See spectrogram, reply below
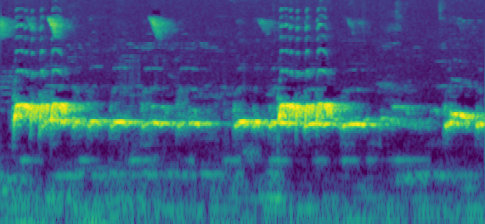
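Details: Zebra dove from the wild, recorded as a lure song for bird trapping: near-continuous trilled, warbling coos at steady pitch, swelling and fading in long phrases, over a low rumbling background.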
